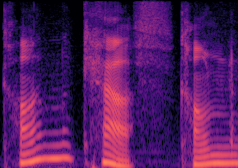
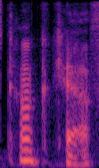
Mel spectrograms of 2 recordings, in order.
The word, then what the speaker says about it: CONCACAF: And it's gonna start with me trying to pronounce CONCACAF. Concavity. Concaf. I love that I said it so confidently with CONCACAF. I was like, yeah, that's it. And then Danny's just like, actually, it's CONCACAF.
